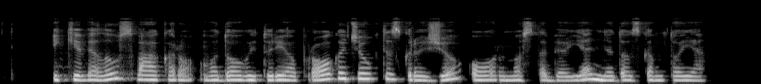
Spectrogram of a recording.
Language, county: Lithuanian, Telšiai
